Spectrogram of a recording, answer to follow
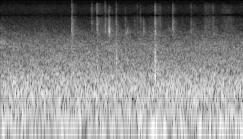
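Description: Near silence with a short run of faint clicks and scuffs in the middle: a climber's shoes and hands shifting on granite.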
